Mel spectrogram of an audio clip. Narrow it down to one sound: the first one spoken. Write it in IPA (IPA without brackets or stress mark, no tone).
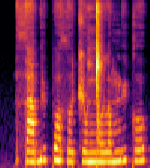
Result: θ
